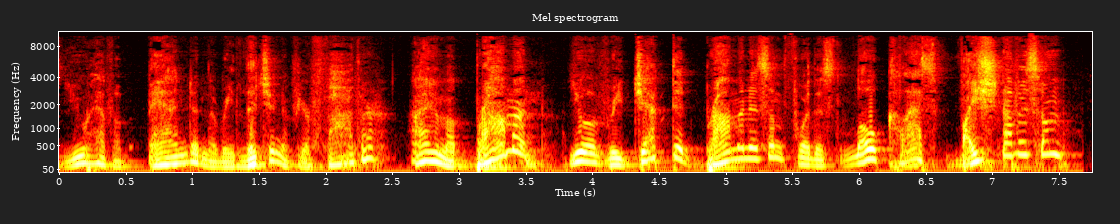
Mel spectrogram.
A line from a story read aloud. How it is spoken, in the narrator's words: Hari Ram started screaming at his father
